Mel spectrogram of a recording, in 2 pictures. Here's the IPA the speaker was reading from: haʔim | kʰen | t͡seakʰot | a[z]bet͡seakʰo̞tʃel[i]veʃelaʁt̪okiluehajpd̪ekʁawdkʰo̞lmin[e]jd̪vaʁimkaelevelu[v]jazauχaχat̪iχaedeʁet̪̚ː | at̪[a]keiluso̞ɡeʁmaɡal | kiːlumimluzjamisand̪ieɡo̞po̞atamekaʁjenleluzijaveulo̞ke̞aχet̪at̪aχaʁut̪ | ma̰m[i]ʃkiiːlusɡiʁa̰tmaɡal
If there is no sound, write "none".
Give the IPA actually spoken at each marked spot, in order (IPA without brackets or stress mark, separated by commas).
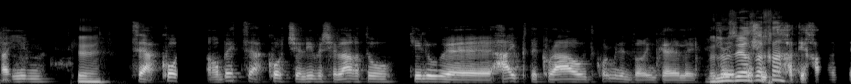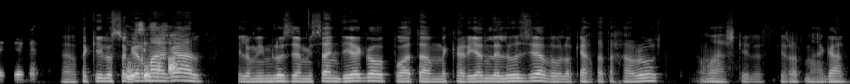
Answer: ʁ, i, e, z, a, a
